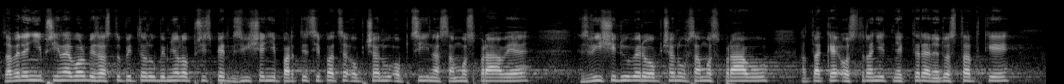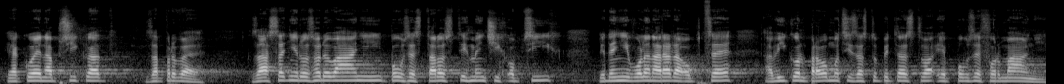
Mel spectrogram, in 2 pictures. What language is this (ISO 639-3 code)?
ces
